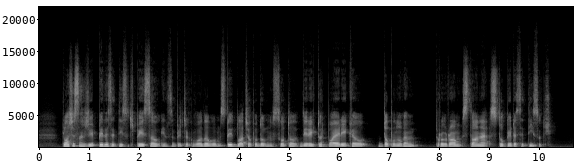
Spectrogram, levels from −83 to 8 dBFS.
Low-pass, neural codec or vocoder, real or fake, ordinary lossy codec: 19.8 kHz; autoencoder, 48 kHz, 32 numbers a frame, DAC-VAE, trained on Japanese speech; fake; none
